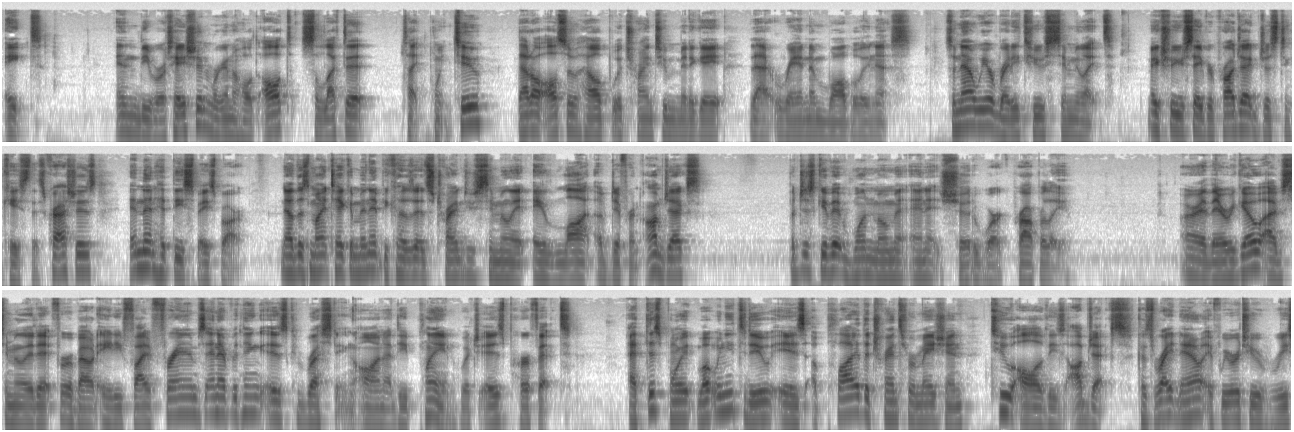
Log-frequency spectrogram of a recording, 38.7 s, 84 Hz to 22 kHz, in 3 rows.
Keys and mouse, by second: 2.9-4.2 alt+drag, 9.2 z, 9.6 shift+middle drag, 9.9-10.7 middle drag, 11.0 shift+middle click, 11.6 ctrl+s, 12.6 middle drag, 13.0 middle click, 13.4 shift+middle click, 13.5 shift+drag, 14.7 space, 16.9 s, 24.5 space, 25.1 drag, 25.5 click, 25.7 click, 25.9 click, 27.0-27.4 drag, 27.5 s, 27.7-30.2 drag, 30.2-30.7 middle drag, 30.5 click, 30.7-31.4 drag, 32.0 z, 38.5 click.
